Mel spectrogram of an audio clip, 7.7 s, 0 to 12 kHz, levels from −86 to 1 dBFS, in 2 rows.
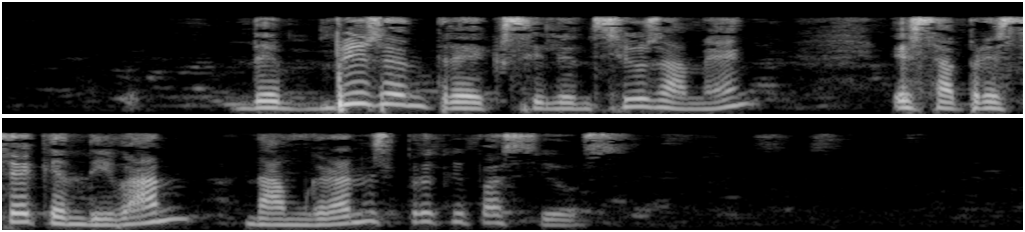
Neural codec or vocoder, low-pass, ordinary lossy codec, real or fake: none; 7.2 kHz; MP3, 64 kbps; real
